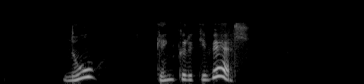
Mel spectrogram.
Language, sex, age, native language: Icelandic, female, 30-39, Icelandic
